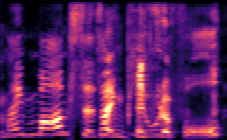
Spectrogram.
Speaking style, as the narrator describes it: Ferd whined

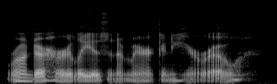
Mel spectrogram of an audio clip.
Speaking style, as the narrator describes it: Cass mumbles into Dean's shoulder

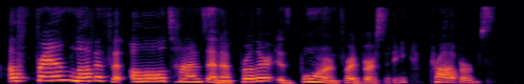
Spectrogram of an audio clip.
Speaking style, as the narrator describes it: indignantly bellowed for all to hear

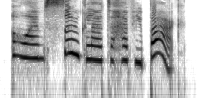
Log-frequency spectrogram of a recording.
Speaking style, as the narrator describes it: cried Madeline

